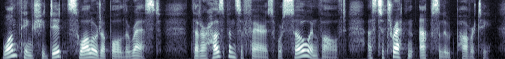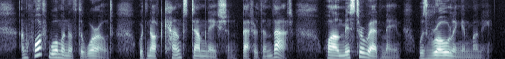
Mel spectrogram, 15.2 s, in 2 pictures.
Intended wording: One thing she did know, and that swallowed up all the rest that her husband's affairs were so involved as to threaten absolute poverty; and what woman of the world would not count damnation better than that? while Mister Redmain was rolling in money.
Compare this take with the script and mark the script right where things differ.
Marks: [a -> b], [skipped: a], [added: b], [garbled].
One thing she did [skipped: know, and that] swallowed up all the rest that her husband's affairs were so involved as to threaten absolute poverty; and what woman of the world would not count damnation better than that? while Mister Redmain was rolling in money.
